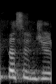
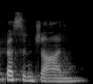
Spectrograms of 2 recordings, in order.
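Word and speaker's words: fesenjan: Buzz, do you say Fessenjun or Fessenjan? June, yes. It's a regional difference how you pronounce it.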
